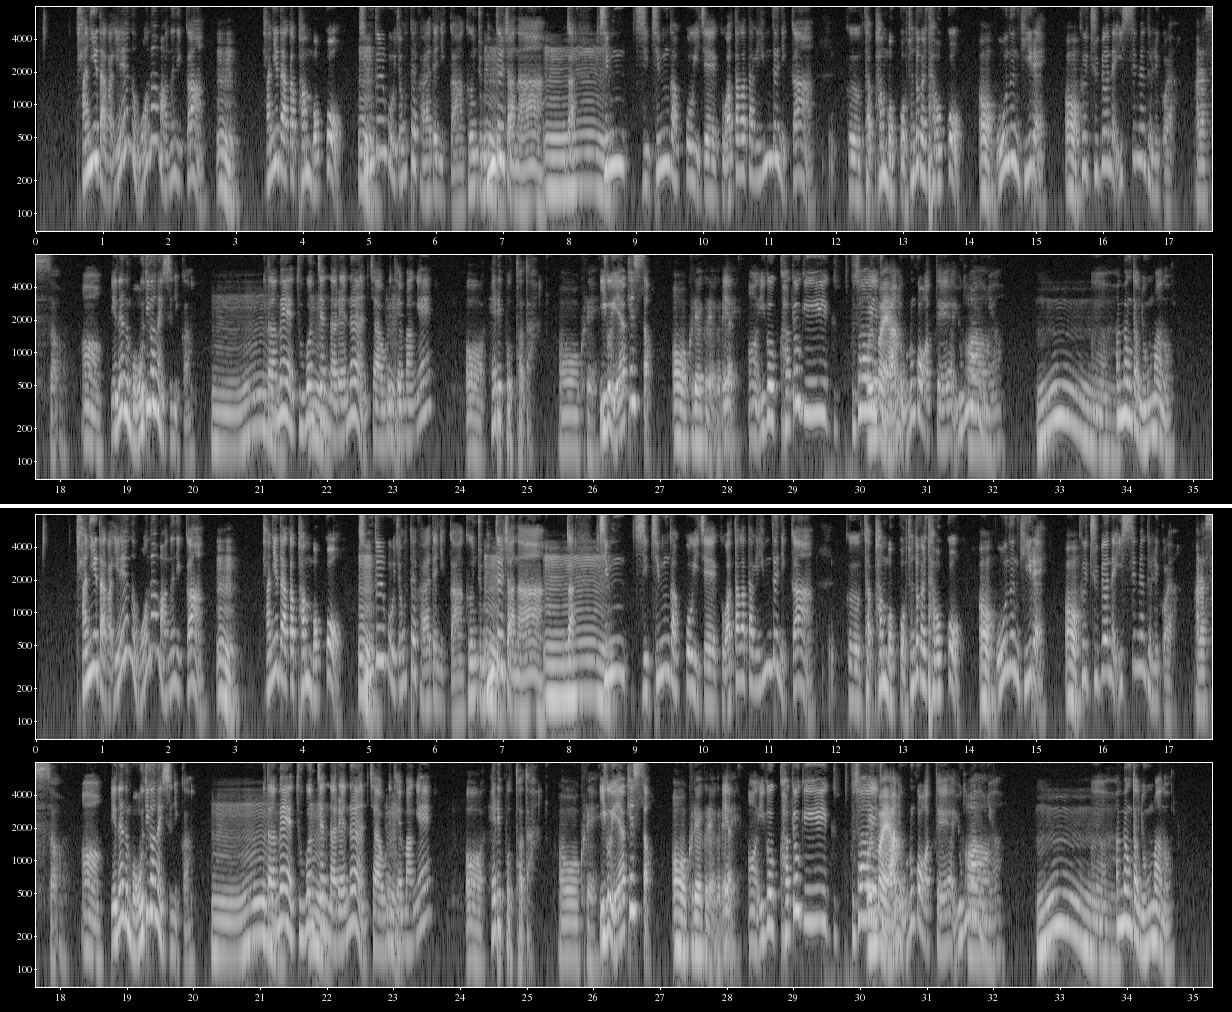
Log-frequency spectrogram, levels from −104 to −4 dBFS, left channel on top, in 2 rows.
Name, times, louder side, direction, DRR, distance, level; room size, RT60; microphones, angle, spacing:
voice 1, 0.6-2.5 3.4-4.6 4.8-7.6 8.0-8.1 8.4-11.6 12.1-13.8 14.4-15.1 15.7-17.1 18.3-20.0 21.0-23.6 24.1-25.2 26.1-26.9 27.9-29.5 29.9-32.1 33.4-34.7, right 1 dB, 75° right, 0.7 m, -33 dB
voice 2, 2.7-3.0 4.8-5.1 6.7-7.0 7.6-8.7 14.1-14.4 15.4-15.7 17.4-18.1 20.3-21.3 21.7-22.0 22.9-23.1 25.5-26.0 27.2-28.1 30.1-30.6 31.6-32.0 32.6-33.9, right 4 dB, 35° right, 0.4 m, -33 dB
2.9 x 2.2 x 2.8 m
head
